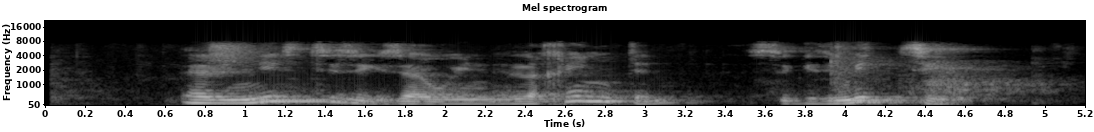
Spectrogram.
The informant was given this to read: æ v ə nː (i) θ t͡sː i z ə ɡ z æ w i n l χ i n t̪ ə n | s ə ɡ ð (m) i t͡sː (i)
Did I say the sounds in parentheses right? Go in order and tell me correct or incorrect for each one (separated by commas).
correct, correct, correct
